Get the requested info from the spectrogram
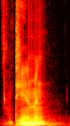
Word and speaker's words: Tiananmen: In 1949, the Chinese communists occupy Tiananmen Square. – Is it what? How do you pronounce that? – Tiananmen. – There's no M. Tiananmen Square.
